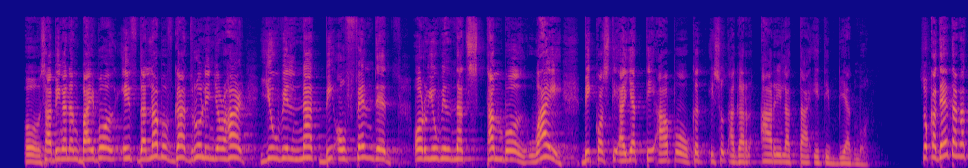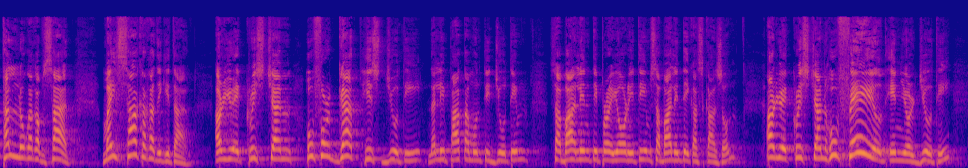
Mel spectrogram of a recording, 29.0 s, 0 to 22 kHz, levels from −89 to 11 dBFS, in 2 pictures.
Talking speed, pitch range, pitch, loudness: 150 wpm, 170-240 Hz, 210 Hz, -25 LUFS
